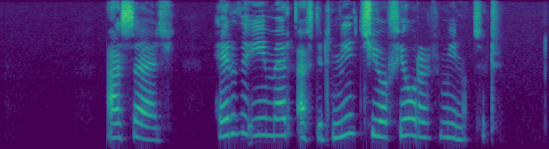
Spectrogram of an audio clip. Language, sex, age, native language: Icelandic, female, 11, Icelandic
